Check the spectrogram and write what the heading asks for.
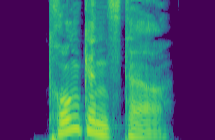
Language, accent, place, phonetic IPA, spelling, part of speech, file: German, Germany, Berlin, [ˈtʁʊŋkn̩stɐ], trunkenster, adjective, De-trunkenster.ogg
- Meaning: inflection of trunken: 1. strong/mixed nominative masculine singular superlative degree 2. strong genitive/dative feminine singular superlative degree 3. strong genitive plural superlative degree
